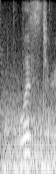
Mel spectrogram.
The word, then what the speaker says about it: Worcester: Is that how you say it? Worcester? Worcester, yes.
